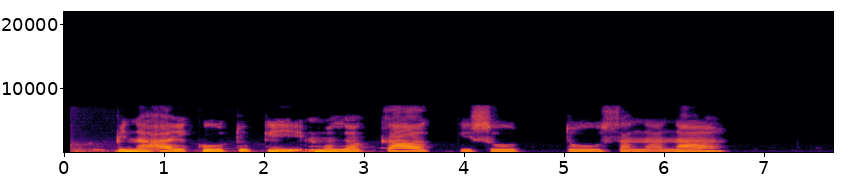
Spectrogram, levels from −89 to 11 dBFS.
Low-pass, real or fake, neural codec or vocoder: 7.2 kHz; fake; autoencoder, 48 kHz, 128 numbers a frame, DAC-VAE, trained on Japanese speech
